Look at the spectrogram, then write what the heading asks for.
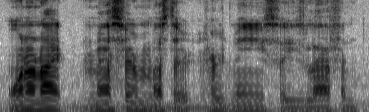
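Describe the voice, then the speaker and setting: A man's voice: lowish voice, fairly even intonation, moderate pace, noisy background. Easygoing Louisiana man in his forties. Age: 40s. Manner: easygoing, repeats himself, frequent ums. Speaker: livestream host. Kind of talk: casual livestream chat reading viewer comments. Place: restaurant. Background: faint restaurant ambience.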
